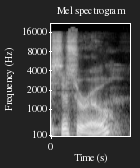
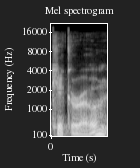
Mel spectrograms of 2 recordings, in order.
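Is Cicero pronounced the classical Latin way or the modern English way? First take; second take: English; classical Latin. First: The name is said in the modern English way. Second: The name is said in the ancient Latin way.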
